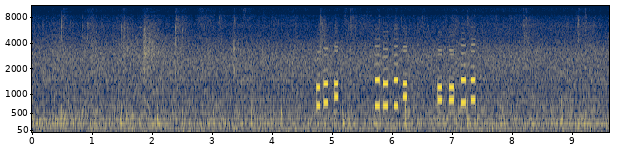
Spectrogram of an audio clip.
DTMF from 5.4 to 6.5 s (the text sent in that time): 3230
